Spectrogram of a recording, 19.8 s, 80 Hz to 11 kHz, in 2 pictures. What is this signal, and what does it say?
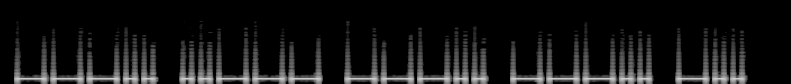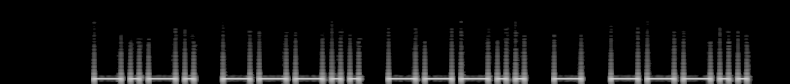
Morse code, heard as a keyed tone, about 10 wpm, 800 Hz. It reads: 8288D C88T8
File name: LEZIONI / 9 28 10wpm 2842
